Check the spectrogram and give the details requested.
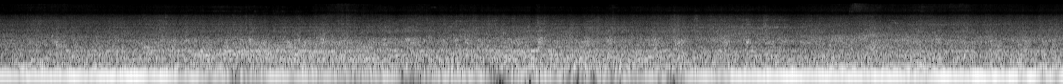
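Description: Passenger coaches of a departing express train rolling slowly past on the track, a steady noise of wheels running on the rails.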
